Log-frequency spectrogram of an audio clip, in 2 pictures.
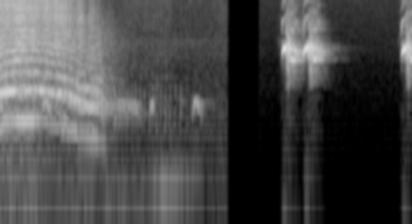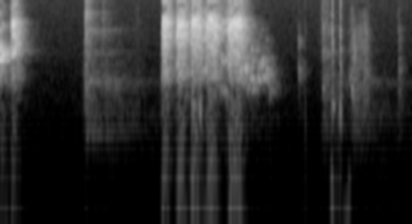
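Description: Elephant call falling in pitch at the start. Then a budgerigar's short chirps about three and four seconds in, and a rose-ringed parakeet's harsh screech around six seconds in.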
